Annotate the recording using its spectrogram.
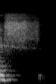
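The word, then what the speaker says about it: shammes: And the shamish, which is how they used to pronounce it, was usually some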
